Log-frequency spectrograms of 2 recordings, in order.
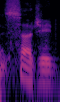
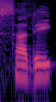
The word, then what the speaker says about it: Sajid: but uh I made I have mispronounced him a couple of weeks ago but I briefly referred to him as in the same way as the mayor of London I got confused Sadiq with Sajid I don't know whether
